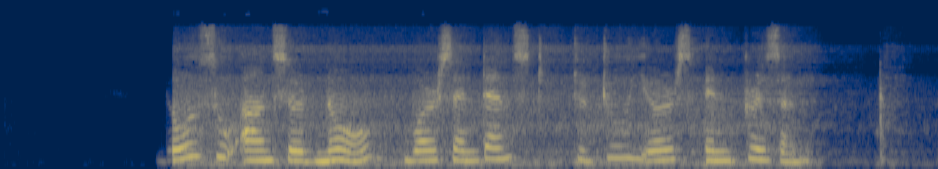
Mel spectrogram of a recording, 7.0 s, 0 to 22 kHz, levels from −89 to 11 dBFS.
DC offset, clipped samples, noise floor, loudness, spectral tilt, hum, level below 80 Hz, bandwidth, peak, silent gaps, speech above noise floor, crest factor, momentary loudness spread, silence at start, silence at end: under 0.1%; under 0.1%; -87 dBFS; -19 LUFS; -4.5 dB/octave; none; -62 dBFS; 12 kHz; -2 dBFS; none; 69 dB; 18 dB; 16 LU; 1.25 s; 0.4 s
